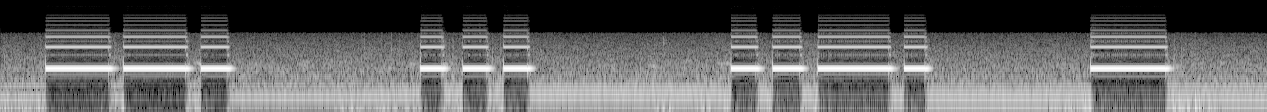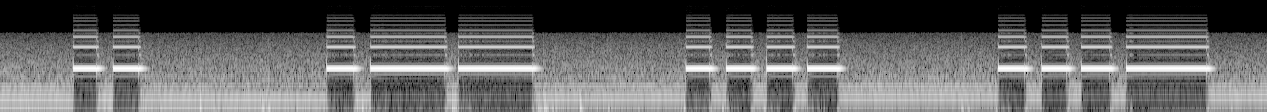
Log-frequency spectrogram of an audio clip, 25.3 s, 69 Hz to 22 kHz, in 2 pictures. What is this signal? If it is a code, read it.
Morse code, heard as a keyed tone, about 6 wpm, 650 Hz. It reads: G S F T I W H V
